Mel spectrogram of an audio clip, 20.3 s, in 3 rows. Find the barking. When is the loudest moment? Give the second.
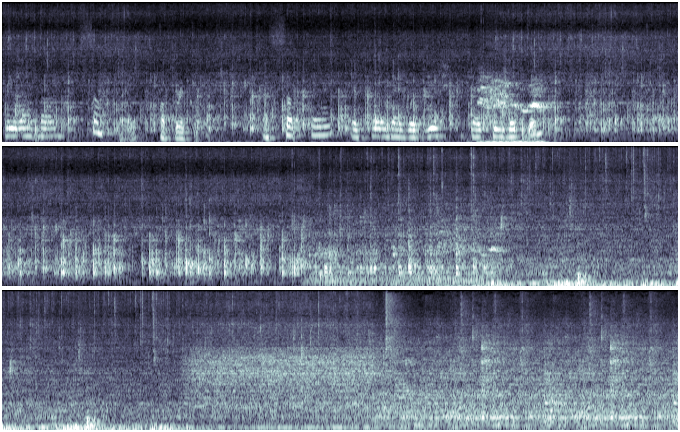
5 s.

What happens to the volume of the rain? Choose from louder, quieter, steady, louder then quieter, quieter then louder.
louder.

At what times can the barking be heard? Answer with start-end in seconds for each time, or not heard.
4.7-5.5, 11.1-11.8.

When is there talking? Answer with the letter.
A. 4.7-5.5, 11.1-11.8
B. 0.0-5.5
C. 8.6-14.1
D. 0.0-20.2
B.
